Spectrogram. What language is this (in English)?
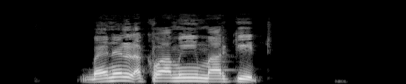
Sindhi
